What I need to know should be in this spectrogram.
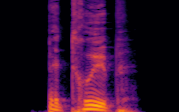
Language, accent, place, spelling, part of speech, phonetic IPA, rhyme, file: German, Germany, Berlin, betrüb, verb, [bəˈtʁyːp], -yːp, De-betrüb.ogg
- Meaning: 1. singular imperative of betrüben 2. first-person singular present of betrüben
